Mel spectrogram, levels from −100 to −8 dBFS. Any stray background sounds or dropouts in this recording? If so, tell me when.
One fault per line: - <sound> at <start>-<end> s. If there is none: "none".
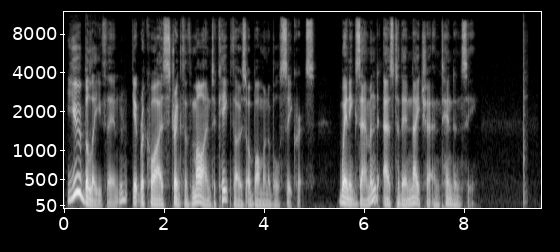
- tap at 9.2-9.3 s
